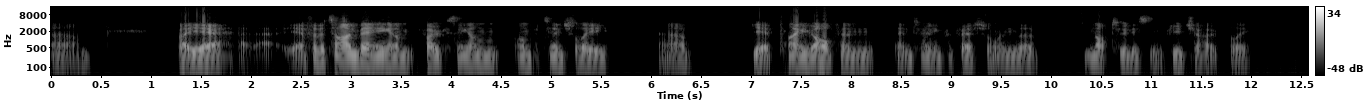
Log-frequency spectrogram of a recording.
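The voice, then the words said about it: Slight Australian accent. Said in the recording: “with a little bit of an Australian accent thrown in”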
